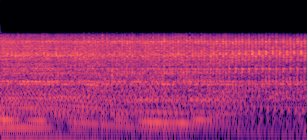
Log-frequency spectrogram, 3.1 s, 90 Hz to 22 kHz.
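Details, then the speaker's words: 1963 Johnson 5.5hp Seahorse twin-cylinder two-stroke outboard on a 1978 Sea King 12' boat, trolling slow and not fully idled down: even, steady beat with the firing almost countable; smooth, normal running. "I don't even have it idled all the way down, but I mean, you can darn near count the cylinders as they fire. It'll troll so slow. And just a smooth little motor."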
